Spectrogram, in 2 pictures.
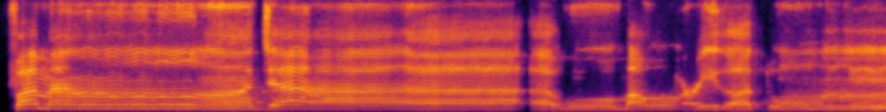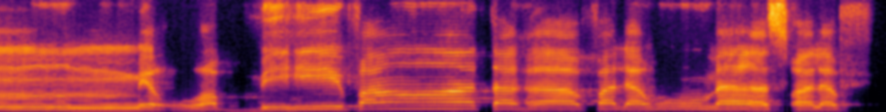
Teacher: موعظة की वा जो है ये ठहरिए موعظة की वा बारीक हो गई है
